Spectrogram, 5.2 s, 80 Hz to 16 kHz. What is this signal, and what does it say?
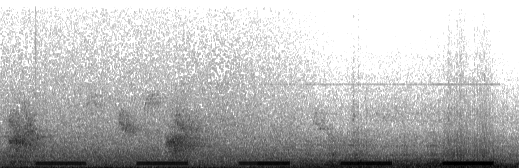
Busy tone (North America), 480 + 620 Hz, with noise.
